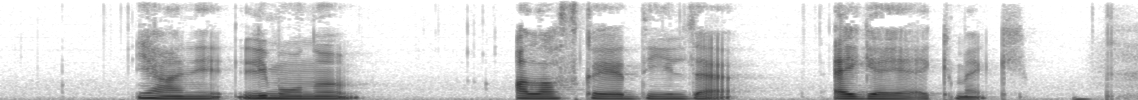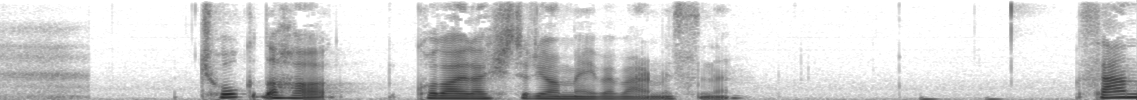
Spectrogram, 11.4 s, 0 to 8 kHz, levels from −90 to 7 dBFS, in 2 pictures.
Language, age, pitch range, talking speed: Turkish, 20-39, 110-185 Hz, 70 wpm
